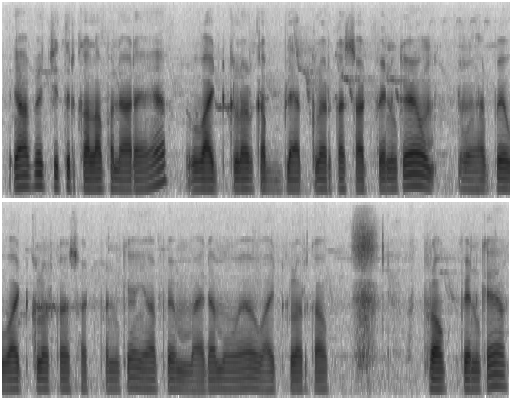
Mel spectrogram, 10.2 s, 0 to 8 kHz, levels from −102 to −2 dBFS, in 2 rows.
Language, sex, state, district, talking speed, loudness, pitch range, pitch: Hindi, male, Bihar, Vaishali, 200 wpm, -22 LUFS, 105-110 Hz, 105 Hz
